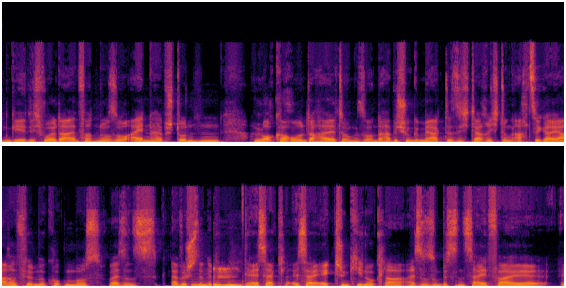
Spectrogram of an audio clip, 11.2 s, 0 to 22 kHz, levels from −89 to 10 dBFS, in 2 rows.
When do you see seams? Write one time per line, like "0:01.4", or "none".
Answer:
0:07.7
